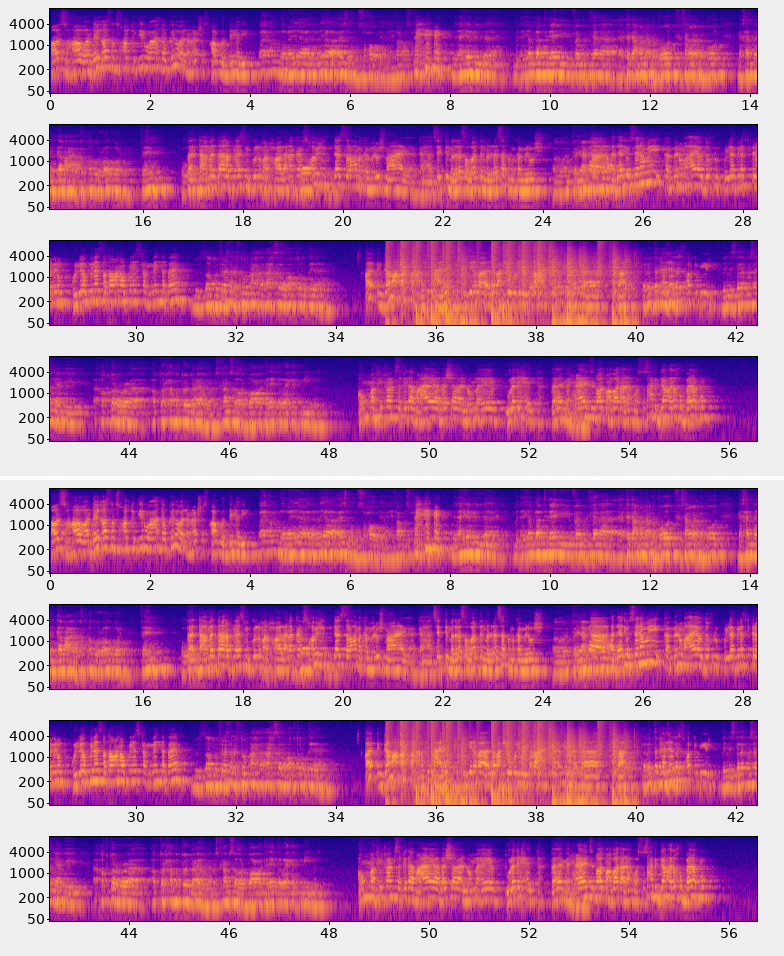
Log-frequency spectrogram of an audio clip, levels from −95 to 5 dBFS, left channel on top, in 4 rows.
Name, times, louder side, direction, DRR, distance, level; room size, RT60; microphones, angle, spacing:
voice 1, 0.0-4.0 7.3-8.0 16.9-24.0 24.6-31.0 34.6-39.3 39.6-39.9 40.5-41.6 48.6-55.5, right 4 dB, 55° right, 2.7 m, -23 dB
voice 2, 4.1-7.7 8.0-15.7 15.9-16.5 16.7-17.1 18.9-19.7 24.2-25.3 31.1-33.8 39.6-39.8 40.1-40.9 41.3-41.4 41.6-43.0 43.3-47.8 52.7-53.1, equal, 40° right, 6.1 m, -26 dB
sound 1, 35.0-40.1, right 1 dB, 15° right, 3.1 m, -25 dB
27.0 x 24.0 x 8.5 m
head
